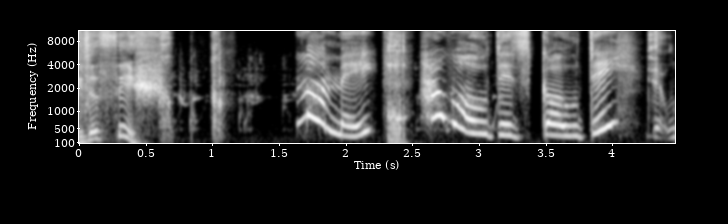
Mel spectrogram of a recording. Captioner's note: snorting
